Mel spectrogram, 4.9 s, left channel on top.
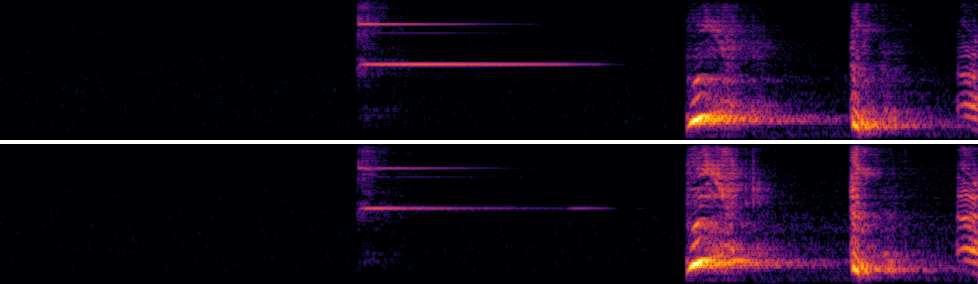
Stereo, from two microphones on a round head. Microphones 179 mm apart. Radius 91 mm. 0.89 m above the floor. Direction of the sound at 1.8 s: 20° left (ahead or behind).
